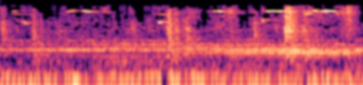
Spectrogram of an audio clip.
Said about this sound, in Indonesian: aku mendengar suara keranda yang didorong di luar kamar. Aku bertanya-tanya dalam hati, kenapa kerandanya lewat sini lagi? Perasaan arah kamar mayat bukan kesini.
